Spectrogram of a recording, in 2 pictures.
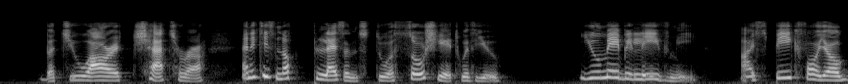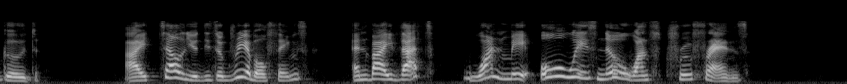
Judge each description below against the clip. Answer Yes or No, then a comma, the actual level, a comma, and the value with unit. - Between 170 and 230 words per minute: No, slow, 135 wpm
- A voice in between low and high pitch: No, high, 220 Hz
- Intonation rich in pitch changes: Yes, wide, 7.4 semitones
